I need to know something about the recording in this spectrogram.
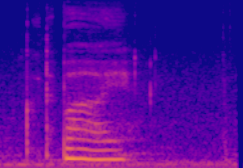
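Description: A person's short voiced sound, a held 'mm'-like syllable about half a second long with a slightly falling pitch. It comes just after two soft clicks.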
